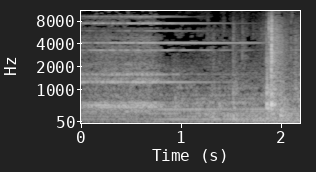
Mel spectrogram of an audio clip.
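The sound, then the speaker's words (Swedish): A telephone rings once in a film scene: one short, bright burst near the end over a steady, quiet background hum. “Här ringer han ju också dem.”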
